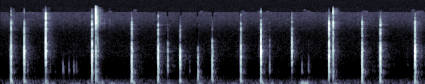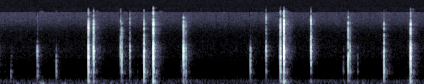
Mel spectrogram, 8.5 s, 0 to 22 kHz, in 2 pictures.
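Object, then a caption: Small foil-covered cardboard gift box. Long acrylic nails tap a small, rigid, hollow cardboard gift box with a holographic foil-paper covering, held in the hands. About 26 sharp, bright, dry clicks come in an irregular rhythm, each dying away almost instantly, with a few softer, fainter taps between them.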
